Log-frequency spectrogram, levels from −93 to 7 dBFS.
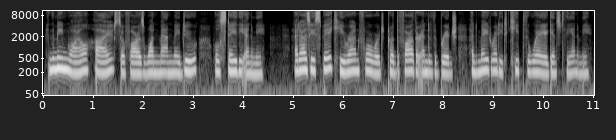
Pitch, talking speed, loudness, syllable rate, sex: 205 Hz, 210 wpm, -18 LUFS, 5.5 syllables/s, female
